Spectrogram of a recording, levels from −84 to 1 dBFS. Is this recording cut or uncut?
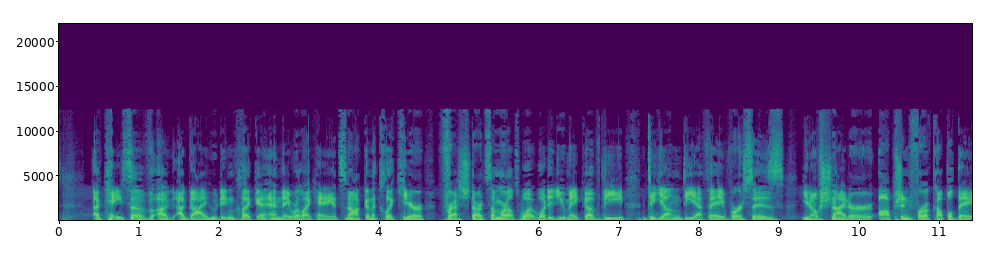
uncut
